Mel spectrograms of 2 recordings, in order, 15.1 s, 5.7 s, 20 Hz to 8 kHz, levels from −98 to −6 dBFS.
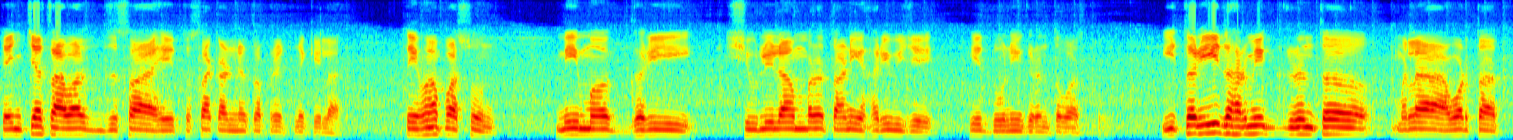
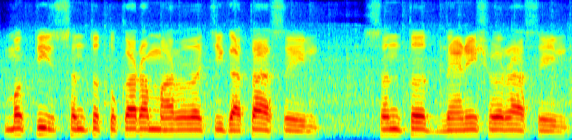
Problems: none marked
